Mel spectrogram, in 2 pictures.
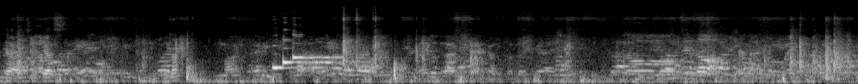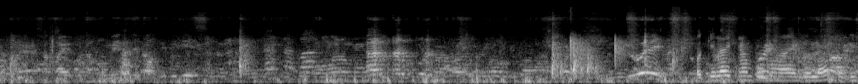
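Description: Billiard balls click together as a cue strikes them.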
